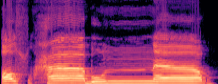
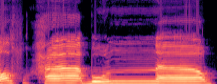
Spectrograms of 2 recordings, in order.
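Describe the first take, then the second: No difference in how they are said.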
